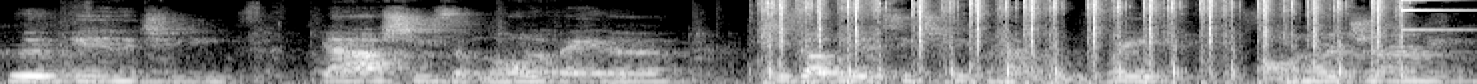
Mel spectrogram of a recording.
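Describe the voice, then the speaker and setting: A woman's voice: medium pitch, fairly even intonation, unhurried. A woman over fifty, chatting casually with friends on a trip and gushing with praise. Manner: effusive, repeats herself, loud bursts. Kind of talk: casual chat. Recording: echoey room from far off.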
